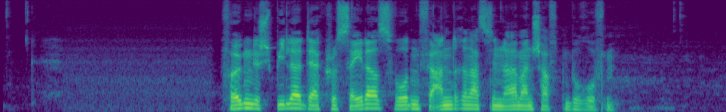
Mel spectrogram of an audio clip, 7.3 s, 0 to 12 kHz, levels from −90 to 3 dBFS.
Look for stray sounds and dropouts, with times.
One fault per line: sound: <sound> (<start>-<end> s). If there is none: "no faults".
no faults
